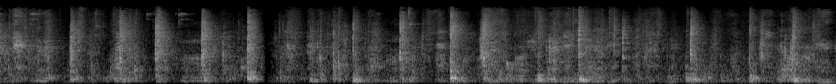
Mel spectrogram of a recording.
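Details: A Pug and a Great Dane playing together indoors in a home office. Rapid breathy, snuffling bursts of panting and scuffling come roughly every half second throughout, with no clear barks.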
